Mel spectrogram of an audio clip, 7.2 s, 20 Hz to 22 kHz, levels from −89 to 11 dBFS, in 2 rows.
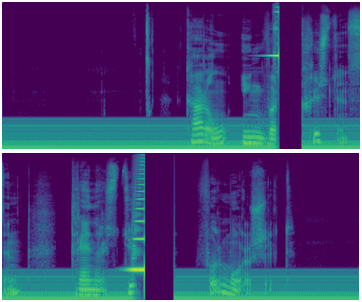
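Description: From the first moment to the end, mains hum sits under the speech as a steady 50 Hz drone at roughly the same level as the talking. It comes from a ground loop or a nearby transformer leaking the power line into the signal path. On a spectrogram it shows as an unbroken horizontal line at 50 Hz with fainter low harmonics stacked above it. In the waveform it is a constant low-frequency ripple on which the speech rides.

At 2.58 s an unstable filter takes over. A recursive filter with bad coefficients feeds its own output back until it grows without bound. A tone of around 5 kHz swells over about 0.18 s, clips, then overflows, and the audio drops out for 0.24 s before the filter resets at 3.00 s. The same failure returns from 4.75 s to 5.30 s, this time with a tone near 700 Hz that builds over 0.25 s, followed by 0.30 s of silence. On a spectrogram each event is a bright horizontal band that intensifies and then ends in a blank gap. 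The waveform shows an envelope that balloons to flat-topped clipping and then collapses to a flat line.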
